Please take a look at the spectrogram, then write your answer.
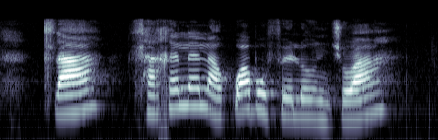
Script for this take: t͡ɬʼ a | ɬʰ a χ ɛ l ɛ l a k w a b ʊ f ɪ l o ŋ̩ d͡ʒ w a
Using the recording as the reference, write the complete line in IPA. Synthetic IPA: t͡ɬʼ a | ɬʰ a χ ɛ l ɛ l a k w a b ʊ f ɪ l o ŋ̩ d͡ʒ w a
